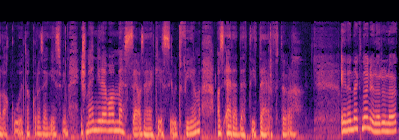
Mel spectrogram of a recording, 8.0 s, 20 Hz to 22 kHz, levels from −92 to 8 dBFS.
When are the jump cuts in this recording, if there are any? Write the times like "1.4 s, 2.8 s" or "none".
6.8 s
